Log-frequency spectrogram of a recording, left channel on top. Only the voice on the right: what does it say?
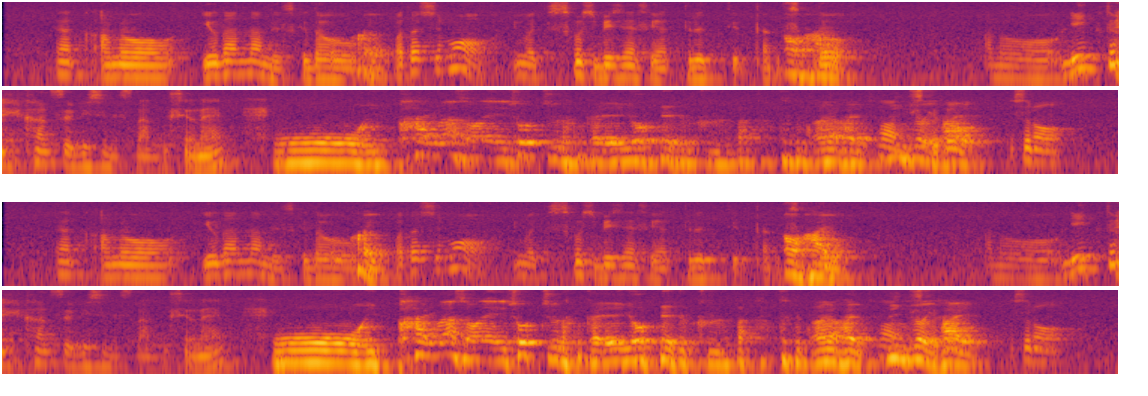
はい。
あ、はい。
おー、いっぱいありますよね。しょっちゅうなんか営業メール来るな <laughs>
はい、はい。
リンクドイン、はい。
